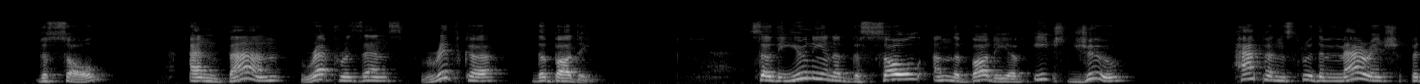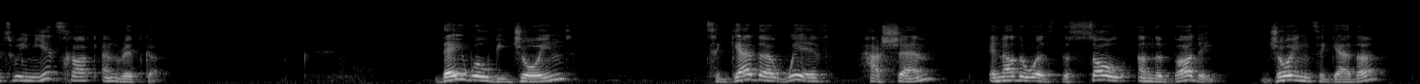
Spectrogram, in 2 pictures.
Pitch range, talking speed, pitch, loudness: 140-190 Hz, 95 wpm, 170 Hz, -28 LUFS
